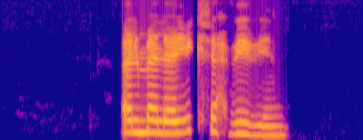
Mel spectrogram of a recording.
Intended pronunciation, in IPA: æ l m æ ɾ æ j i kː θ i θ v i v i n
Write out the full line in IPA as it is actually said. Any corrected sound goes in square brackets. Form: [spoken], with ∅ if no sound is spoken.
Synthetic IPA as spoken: æ l m æ [l] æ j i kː θ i [ħ] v i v i n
